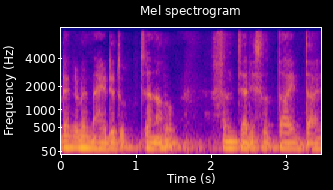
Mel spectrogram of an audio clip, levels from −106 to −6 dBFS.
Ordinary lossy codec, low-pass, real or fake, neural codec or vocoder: none; none; fake; codec, 16 kHz, 1.1 kbps, Voila-Tokenizer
